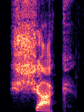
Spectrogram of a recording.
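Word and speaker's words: Shough: took Josh Allen was in Louisville for Tyler shuck yes that's how you say his name prod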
